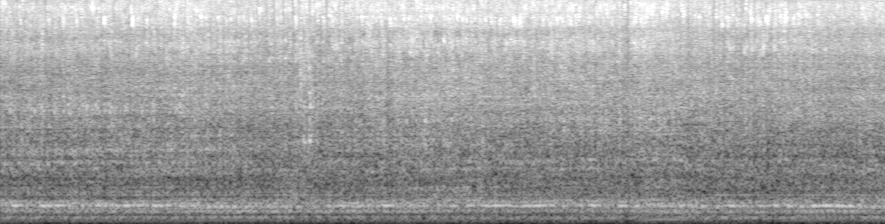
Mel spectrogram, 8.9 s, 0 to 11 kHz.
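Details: Brand-new supercharged GM LT4 V8 with CVF pulley kit, swapped into a 1971 Chevy Chevelle convertible with new exhaust: an even, throaty idle with steady rumble and supercharger hiss, no ticks or misfires. Normal, healthy idle.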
